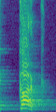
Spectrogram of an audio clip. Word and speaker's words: कर्क: लेकिन रेफ की मात्रा जो कल हम क्लास कराए थे, जिस अक्षर में लगा रहता है उस अक्षर के साथ आधा र का उच्चारण नहीं होता है, उससे पहले वाला जो अक्षर यहाँ पे रहेगा, जैसे यहाँ पे क, तो इस आधा र का उच्चारण जो है ना क के बाद होगा, जैसे इसको पढ़ेंगे कर्क।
